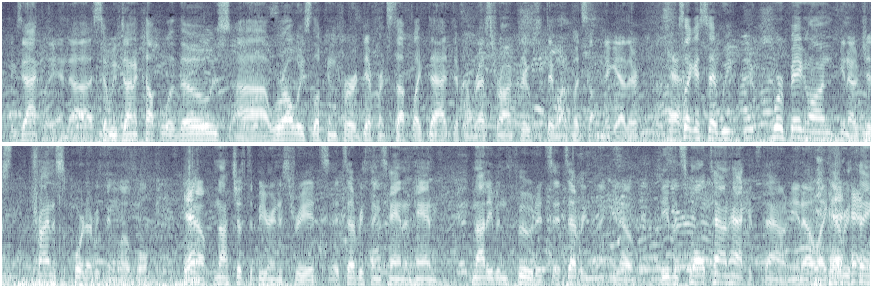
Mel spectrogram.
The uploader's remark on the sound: LIVE ACBEERFEST pt.1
